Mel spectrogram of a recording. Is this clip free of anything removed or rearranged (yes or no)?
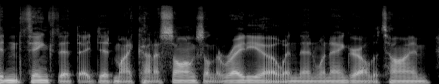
yes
